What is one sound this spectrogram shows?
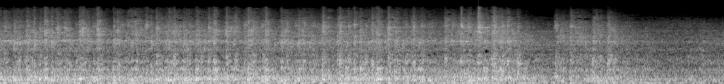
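A train rumbles along the tracks in the distance.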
